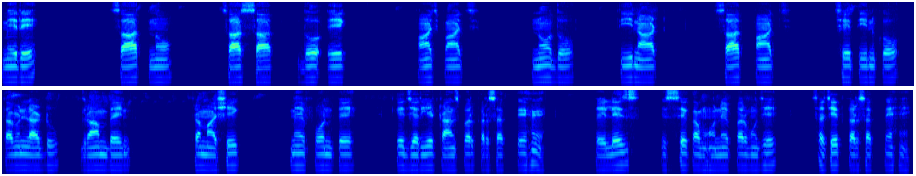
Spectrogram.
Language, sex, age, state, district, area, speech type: Hindi, male, 45-60, Madhya Pradesh, Betul, rural, read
